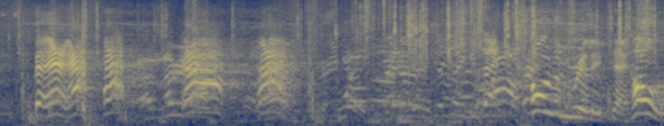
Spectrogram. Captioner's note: shouting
